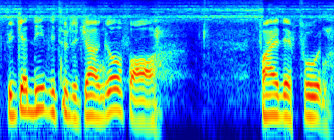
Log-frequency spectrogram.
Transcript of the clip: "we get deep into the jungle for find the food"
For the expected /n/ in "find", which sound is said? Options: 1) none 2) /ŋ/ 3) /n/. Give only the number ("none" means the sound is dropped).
1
